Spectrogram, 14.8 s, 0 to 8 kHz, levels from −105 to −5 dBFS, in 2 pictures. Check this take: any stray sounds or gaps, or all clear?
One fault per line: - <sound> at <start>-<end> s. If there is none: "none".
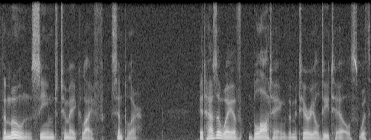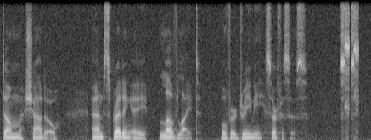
- laugh at 14.2-14.6 s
